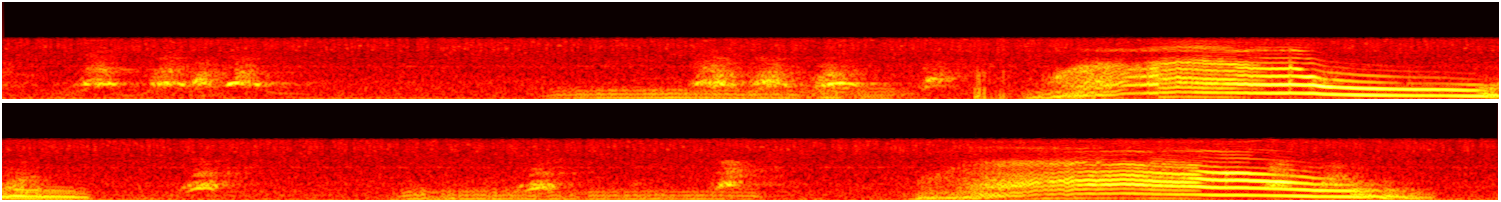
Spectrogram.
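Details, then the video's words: Domestic cat fight recorded on a collar camera: low grumbling growls alternate with long, descending, wailing yowls that swell loud twice, separated by short moaning bursts. "Epic Cat Fight Caught On Cat Collar Cam"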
